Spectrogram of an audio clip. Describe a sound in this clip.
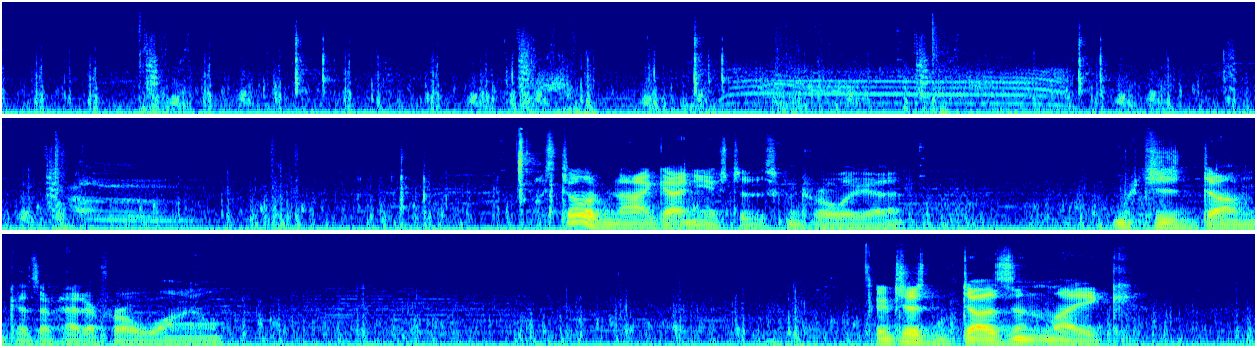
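Horses gallop over grass with thudding hooves.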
